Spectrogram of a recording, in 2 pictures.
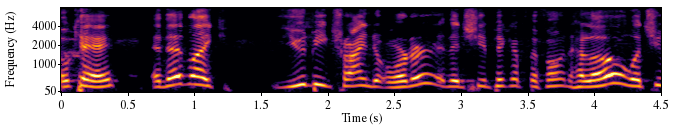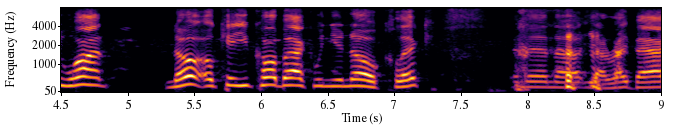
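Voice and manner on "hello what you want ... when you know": put-on yelling. Recalling a restaurant, the speaker imitates a woman yelling into the phone. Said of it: "she would just like yell at you".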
